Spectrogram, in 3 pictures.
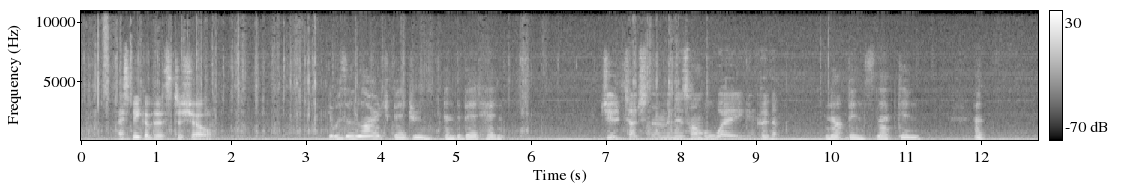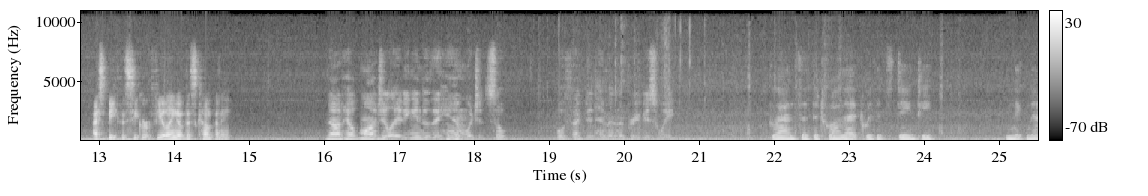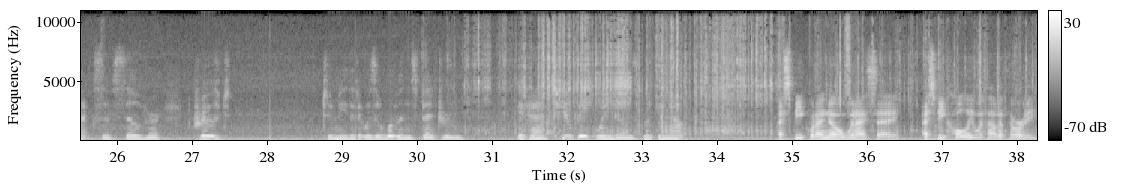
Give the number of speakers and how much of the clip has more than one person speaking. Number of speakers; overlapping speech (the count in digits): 3, no overlap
